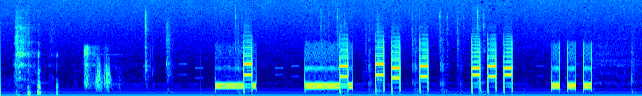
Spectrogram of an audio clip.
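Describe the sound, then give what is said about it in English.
A telephone number is punched in on a keypad to call Ann Rohmer at City TV: a quick string of about ten crisp two-note touch tones in uneven bursts, preceded by a few soft clicks and rustles, with no one speaking. “Yeah, let's call Ann Rohmer at City TV.”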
